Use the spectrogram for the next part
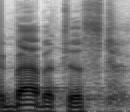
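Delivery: "Babbatist" with an extra middle syllable; Southern pronunciation. Retold or imitated. Preacher imitating down-south folks, "Babbatist" with an added syllable. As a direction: say "Babbatist" in three syllables, BAB-uh-tist. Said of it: "if they're from down south".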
